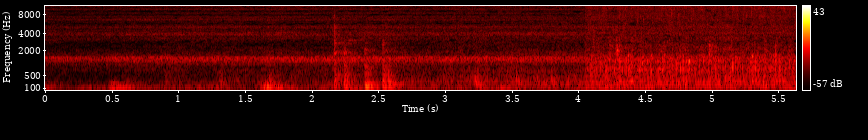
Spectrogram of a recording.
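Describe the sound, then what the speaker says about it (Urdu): Water heating in a cooking pot for chicken pulao, starting with quiet bubbling and a few soft pops, then swelling into a steadier, louder hiss of boiling. "پانی پکنا شروع ہو گیا ہے"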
